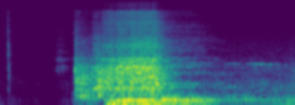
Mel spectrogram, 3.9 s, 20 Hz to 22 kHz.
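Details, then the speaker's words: Perodua Viva 850 that died suddenly, started with relay bypassed by a jumper wire: short crank, catches at once, flares up, drops back to smooth steady idle; fault is the relay. "Kita start begitu. Jadi engine tengah hidup lah."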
